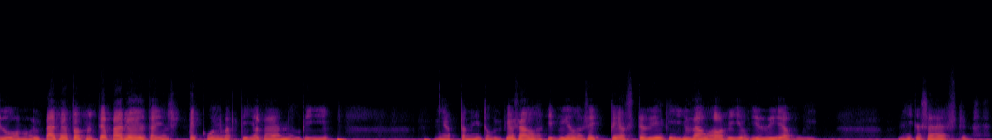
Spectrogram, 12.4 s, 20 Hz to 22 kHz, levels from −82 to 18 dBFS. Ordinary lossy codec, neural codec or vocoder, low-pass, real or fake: none; autoencoder, 48 kHz, 32 numbers a frame, DAC-VAE, trained on Japanese speech; 19.8 kHz; fake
